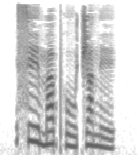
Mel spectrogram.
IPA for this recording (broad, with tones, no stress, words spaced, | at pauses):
seː˦˨ma˦ pʰoː˨t͡ʃa˦˨ne˨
